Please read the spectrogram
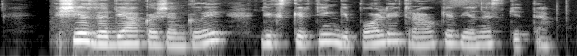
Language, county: Lithuanian, Alytus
